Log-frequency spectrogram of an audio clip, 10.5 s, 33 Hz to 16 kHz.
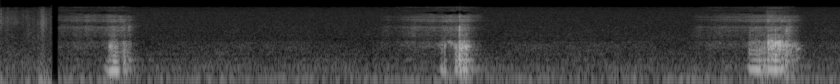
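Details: Deep, low rattling snores about every four seconds, roughly 15 a minute, with quiet breathing between; snoring during sleep.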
